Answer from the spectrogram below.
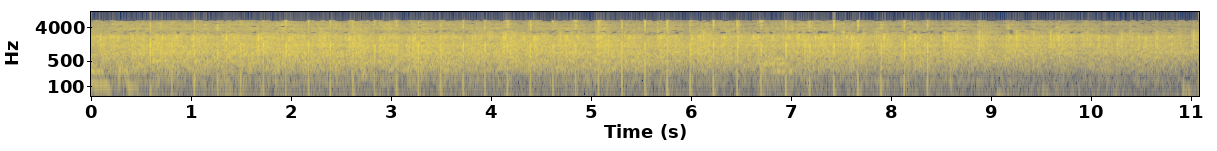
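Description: An audience gives a speaker another round of applause, a dense, even wash of many hands at a consistent loud level with no voices standing out.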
